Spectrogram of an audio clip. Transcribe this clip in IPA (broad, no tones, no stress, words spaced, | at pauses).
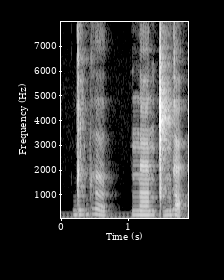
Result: ɡɨʎbʱɘː | nɛːn ɡ͡ǀɔnɡɛ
